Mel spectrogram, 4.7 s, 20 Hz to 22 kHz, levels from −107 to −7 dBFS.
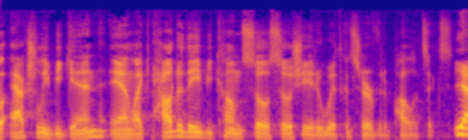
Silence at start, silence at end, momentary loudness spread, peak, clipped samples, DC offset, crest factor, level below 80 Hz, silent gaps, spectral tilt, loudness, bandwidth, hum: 0 s; 0 s; 9 LU; -4 dBFS; under 0.1%; under 0.1%; 22 dB; -72 dBFS; none; -4 dB/octave; -28 LUFS; 16.5 kHz; none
